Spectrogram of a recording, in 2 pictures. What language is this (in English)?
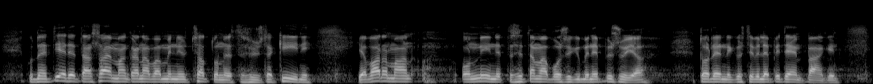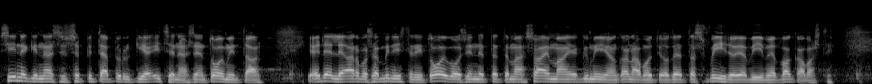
Finnish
